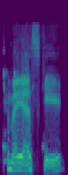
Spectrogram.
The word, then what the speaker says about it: Mayewski: Mayewski? Wow, I It's just butchered that. Mayewski. Mayewski.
